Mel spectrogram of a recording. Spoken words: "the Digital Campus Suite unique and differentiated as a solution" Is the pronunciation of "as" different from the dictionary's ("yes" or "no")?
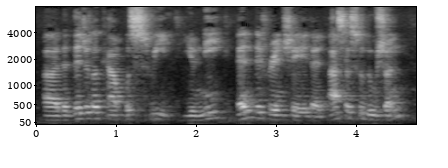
yes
